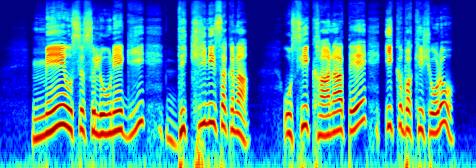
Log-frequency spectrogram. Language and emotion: Dogri, disgusted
